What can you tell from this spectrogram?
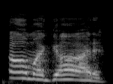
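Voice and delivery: high, loud cry of agony; pained shout. Real, not acted. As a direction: shout it out in real pain. Crying out in pain.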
